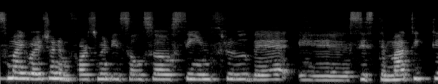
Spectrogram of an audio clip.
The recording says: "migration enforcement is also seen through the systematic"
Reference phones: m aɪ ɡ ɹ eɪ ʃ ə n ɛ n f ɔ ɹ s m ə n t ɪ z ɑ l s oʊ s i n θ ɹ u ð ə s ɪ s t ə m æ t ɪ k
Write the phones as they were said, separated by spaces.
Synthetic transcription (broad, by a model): m aɪ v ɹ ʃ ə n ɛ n f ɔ ɹ s m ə n t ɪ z ɑ l s oʊ s i n t ɹ u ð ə s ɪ s t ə m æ t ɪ k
